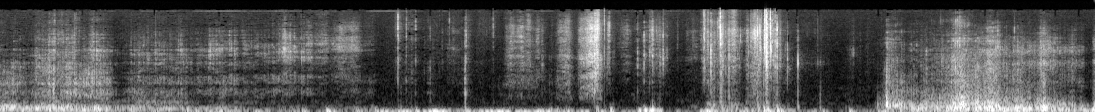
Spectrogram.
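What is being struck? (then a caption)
Beeswax-coated cotton wrap sheet. A thin beeswax-coated cotton sheet is held in the air while fingertips rub it and long nails scratch its waxy surface. The sound is a dense, low, rumbling rub with crinkly, crunching scrapes, broken by short bursts of bright, sharp scratching in the middle. It ends with heavy, rough rubbing.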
